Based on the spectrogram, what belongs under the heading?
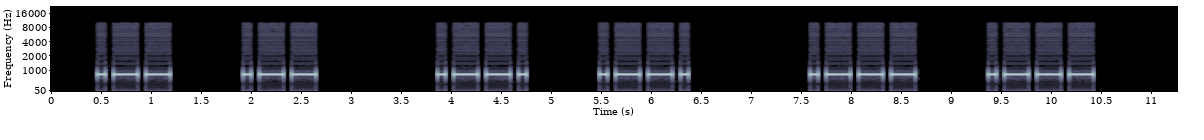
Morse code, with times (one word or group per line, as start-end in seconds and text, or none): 0.5-1.2 W
1.9-2.6 W
3.9-4.8 P
5.5-6.4 P
7.6-8.6 J
9.4-10.4 J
